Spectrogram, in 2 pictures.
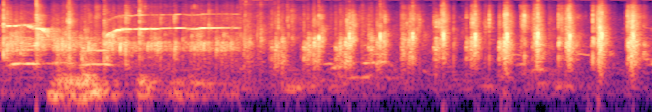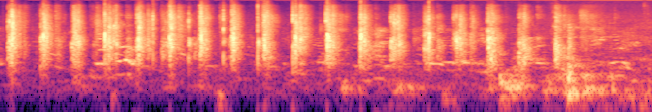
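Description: A crowd at a political coalition gathering claps to elect its leader by acclamation. The clapping is loud and close, first scattered and then settling into a strong rhythmic unison beat, with voices and whistles early on.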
